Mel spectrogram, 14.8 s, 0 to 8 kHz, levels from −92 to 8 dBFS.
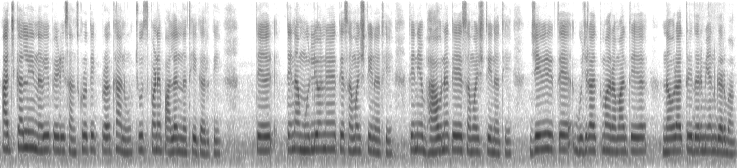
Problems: none marked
